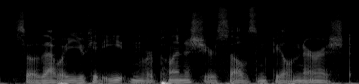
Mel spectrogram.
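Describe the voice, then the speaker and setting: A man speaks with a very deep, low pitch at a fairly slow pace. His intonation stays fairly even. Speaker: founder of a backyard ninja course. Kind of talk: personal video message. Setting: office. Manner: halting.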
